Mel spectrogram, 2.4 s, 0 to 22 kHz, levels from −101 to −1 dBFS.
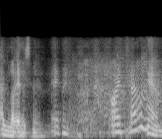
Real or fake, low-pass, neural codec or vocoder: fake; 7.2 kHz; codec, 16 kHz in and 24 kHz out, 0.6 kbps, FireRedTTS-2 codec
